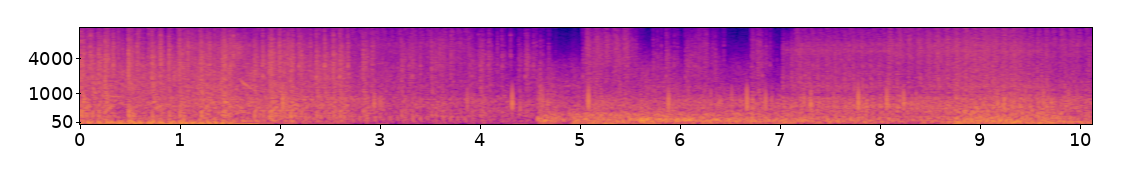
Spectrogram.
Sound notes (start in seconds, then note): 4.6 guns blasting; 4.6 rocks thudding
